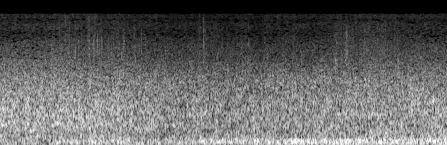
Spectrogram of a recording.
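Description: Waterfalls in the Lonely Mountains: Downhill video game, a steady, even rush of falling water, close and constant with no pauses and no voices.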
